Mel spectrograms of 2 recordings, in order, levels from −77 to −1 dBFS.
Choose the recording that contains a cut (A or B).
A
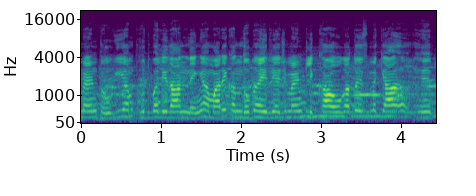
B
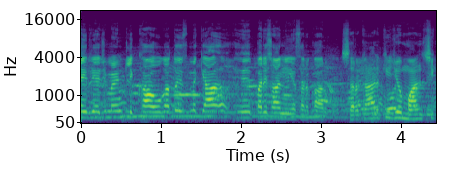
B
